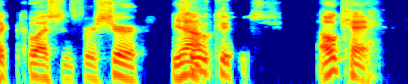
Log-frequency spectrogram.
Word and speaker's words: Çöküş: Çöküş. Okay. And think like choke. Yeah. And remember those things from the 90s, koosh balls?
